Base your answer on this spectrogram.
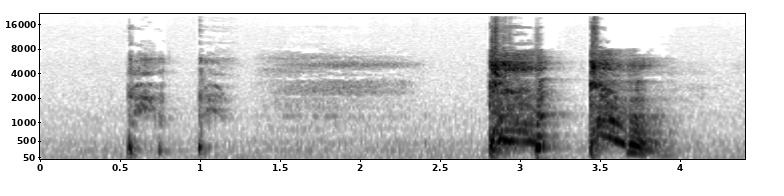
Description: Allergy / smoking cough.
